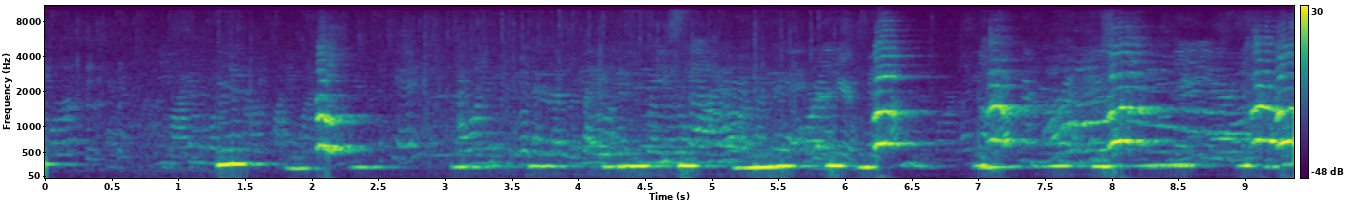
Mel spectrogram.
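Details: ['Siamangs at the LA Zoo before lunch time, with the male taking centre stage: long low booming tones run under harsh, rising barks and wavering whoops, with a rough, busy texture throughout.']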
